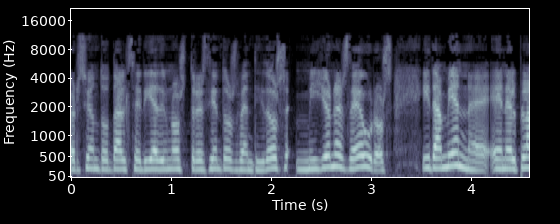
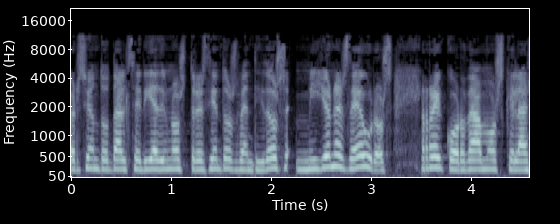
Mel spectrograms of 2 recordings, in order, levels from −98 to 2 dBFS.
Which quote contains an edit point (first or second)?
second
